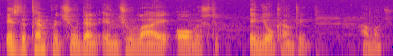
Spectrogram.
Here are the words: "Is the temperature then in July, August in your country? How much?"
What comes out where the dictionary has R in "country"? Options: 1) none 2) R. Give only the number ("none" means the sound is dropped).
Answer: 1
